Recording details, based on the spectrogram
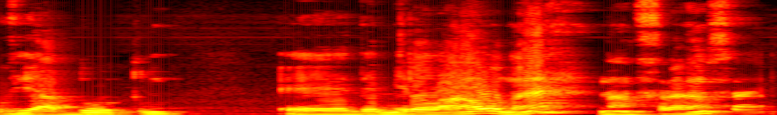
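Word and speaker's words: Millau: o viaduto eh de milau né na França em francês seria mi a pronúncia correta né esse viaduto ele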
